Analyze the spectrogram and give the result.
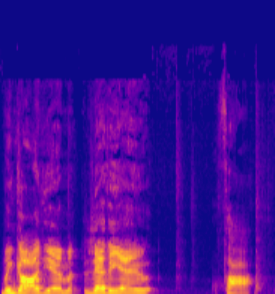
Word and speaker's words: Wingardium Leviosa: It's pronounced Wingardium Leviosa.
